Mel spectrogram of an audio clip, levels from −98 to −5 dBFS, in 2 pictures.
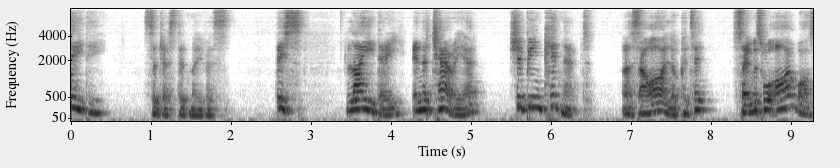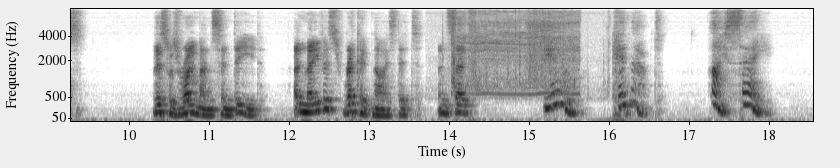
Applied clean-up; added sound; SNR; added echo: neural separator model SepFormer DNS4.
